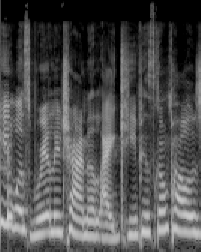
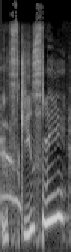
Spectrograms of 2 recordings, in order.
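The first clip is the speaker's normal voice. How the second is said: high, affronted excuse me; mock indignation; 11 semitones higher than usual. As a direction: play the offended guest. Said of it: "the guy was like".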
